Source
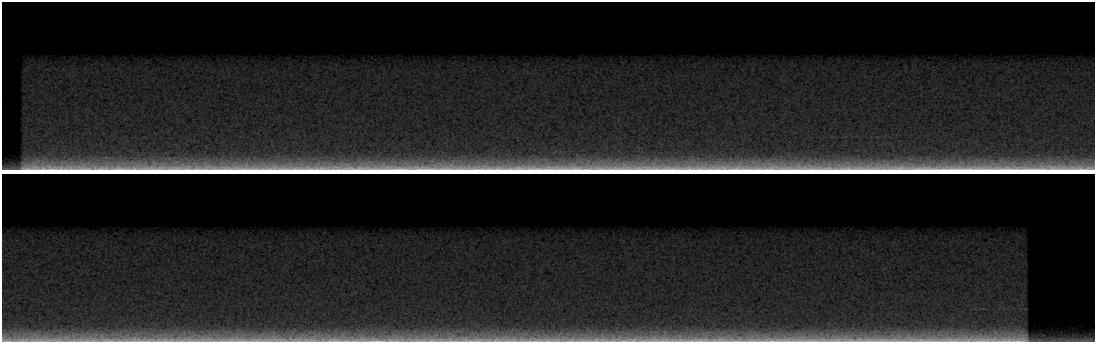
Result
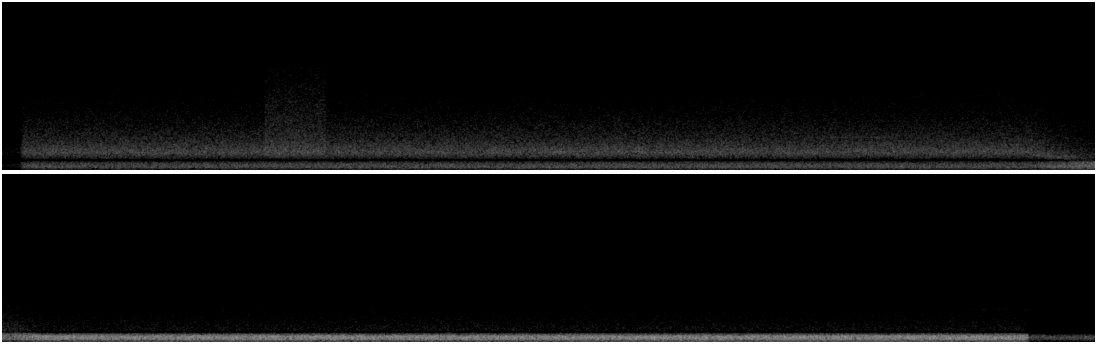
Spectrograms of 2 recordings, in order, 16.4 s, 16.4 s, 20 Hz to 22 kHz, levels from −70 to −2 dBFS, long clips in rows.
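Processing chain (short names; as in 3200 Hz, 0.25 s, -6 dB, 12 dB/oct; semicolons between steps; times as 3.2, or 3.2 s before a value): band-pass sweep 2400 Hz -> 810 Hz, 7.69–8.54; 1.97–2.43 high shelf 5200 Hz +7.5 dB; fixed phaser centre 570 Hz, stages 4; gain +7 dB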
